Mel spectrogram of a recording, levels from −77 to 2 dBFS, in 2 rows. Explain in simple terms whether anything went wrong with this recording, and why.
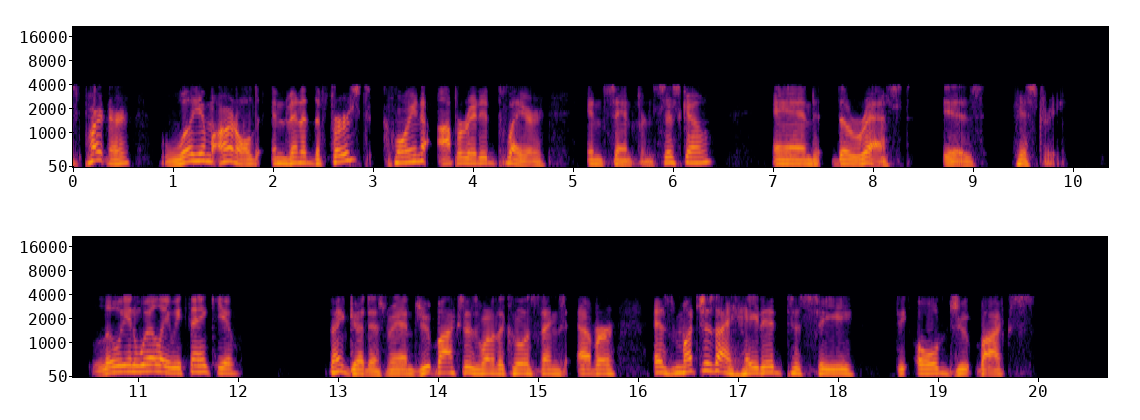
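From start to finish, the speech has passed through the iLBC codec, a compressor built for internet phone calls. Nothing above 3.8 kHz survives, so it sounds narrow and muffled. Each short slice is coded on its own, which fits 20 ms frames. That leaves a clearly rough, slightly synthetic edge.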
